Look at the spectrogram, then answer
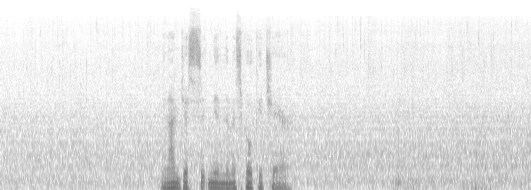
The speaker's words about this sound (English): This is a rainy afternoon here at Phil's Inn.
